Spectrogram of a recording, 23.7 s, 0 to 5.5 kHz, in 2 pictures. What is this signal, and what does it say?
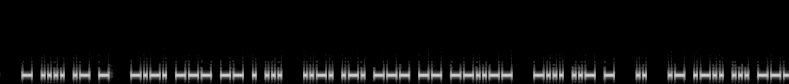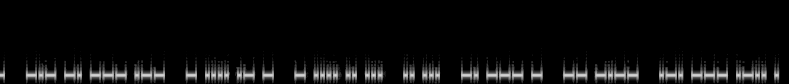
Morse code, heard as a keyed tone, about 25 wpm, 600 Hz. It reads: THAT COMES FROM, BUT I ALSO KNOW THAT THIS IS NOT MY ROLE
